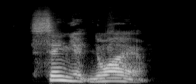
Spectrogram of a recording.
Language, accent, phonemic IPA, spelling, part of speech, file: French, Canada, /siɲ nwaʁ/, cygne noir, noun, LL-Q150 (fra)-cygne noir.wav
- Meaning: black swan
